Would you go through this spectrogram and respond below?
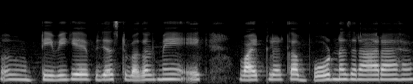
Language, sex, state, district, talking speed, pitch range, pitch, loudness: Hindi, female, Bihar, Katihar, 215 wpm, 215-235 Hz, 225 Hz, -19 LUFS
